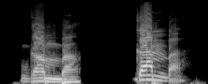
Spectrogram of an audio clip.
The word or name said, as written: gamba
